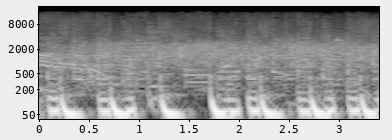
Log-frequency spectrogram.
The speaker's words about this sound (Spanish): ¡Aplauso para ella!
